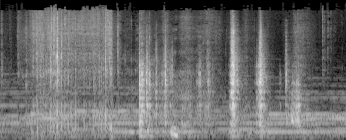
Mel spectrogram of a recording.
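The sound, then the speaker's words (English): A deck of cards being shuffled for a card reading, a papery riffle of quick crisp clicks and flutters that comes in several short bursts, with sharper snaps toward the end and no one talking. “How's that for ASMR? Yeah. ASMR. Shuffling ASMR.”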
